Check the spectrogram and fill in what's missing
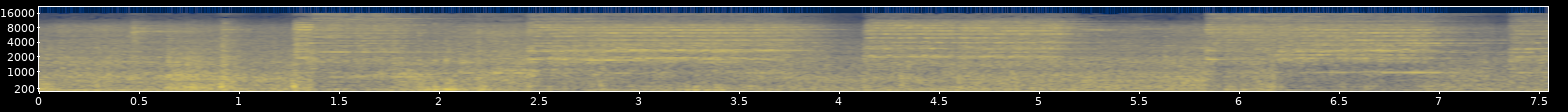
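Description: CSX manifest freight led by a lash-up of BNSF locomotives rolls past at Mount Holly, a loud steady roar of cars with wheel squeal and rhythmic clatter over joints, continuous and close throughout.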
